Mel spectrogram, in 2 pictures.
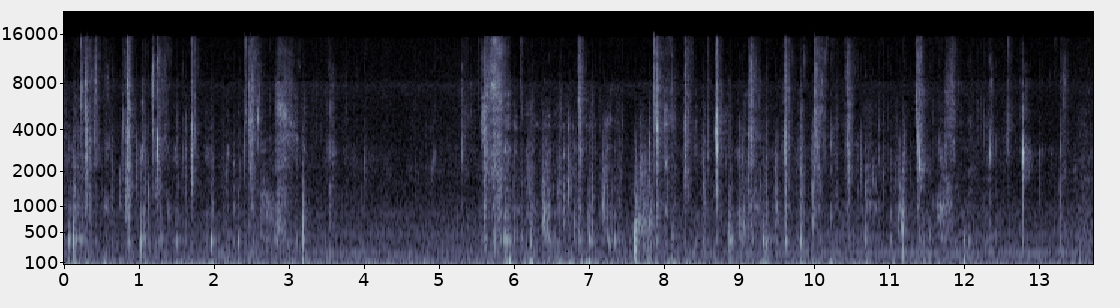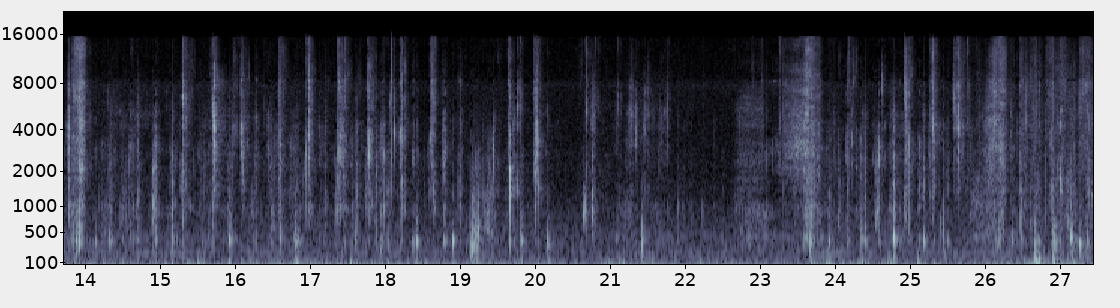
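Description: Close-miked mouth sounds of a person biting and chewing a soft stuffed sausage: wet smacks and clicks at an irregular pace, with louder bites about 6 and 14 seconds in and again near the end.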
